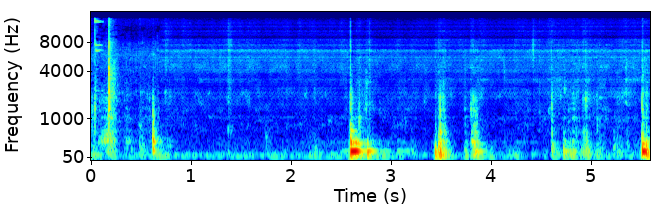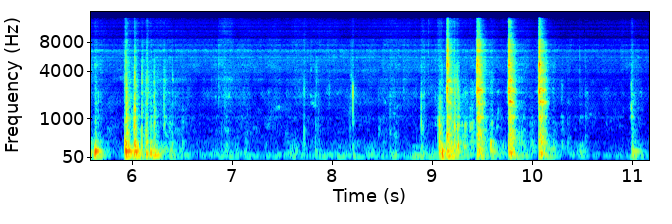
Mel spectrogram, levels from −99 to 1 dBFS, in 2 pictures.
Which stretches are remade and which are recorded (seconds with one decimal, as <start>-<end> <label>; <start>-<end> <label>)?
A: 0.0-0.7 recorded; 0.7-11.2 remade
